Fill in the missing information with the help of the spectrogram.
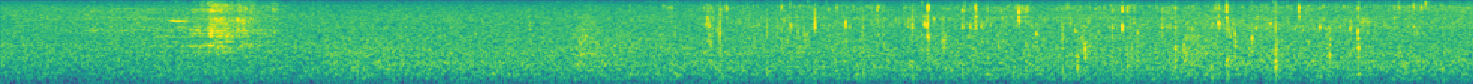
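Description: Makgeolli fizzing: a short burst of hiss about a second in, then light, irregular crackling of small clicks over a steady hiss.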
